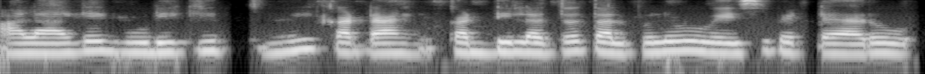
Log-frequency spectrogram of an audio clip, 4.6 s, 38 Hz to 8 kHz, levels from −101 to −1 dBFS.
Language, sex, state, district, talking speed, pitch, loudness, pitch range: Telugu, female, Telangana, Hyderabad, 80 wpm, 185 Hz, -17 LUFS, 180-200 Hz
